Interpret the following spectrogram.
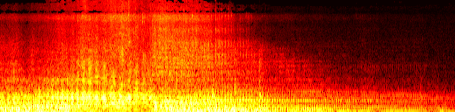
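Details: Bike with an aftermarket pipe roaring past the camera in a canyon. As the throttle closes, sharp gunshot-like cracking pops burst from the pipe. Exhaust backfire on deceleration, which the rider blames on the baffle.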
